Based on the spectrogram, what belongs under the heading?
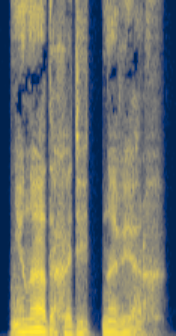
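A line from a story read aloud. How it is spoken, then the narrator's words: Breathed out. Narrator (Russian): выдохнул Се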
